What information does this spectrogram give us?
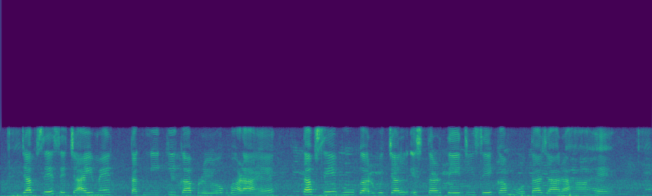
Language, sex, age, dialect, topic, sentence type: Hindi, female, 41-45, Hindustani Malvi Khadi Boli, agriculture, statement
